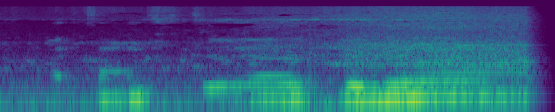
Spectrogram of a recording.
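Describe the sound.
A car is driven along, with a steady low engine rumble and road noise under a few tonal hums that shift in pitch, and a faint murmur over it. The sound cuts off abruptly at the end.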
